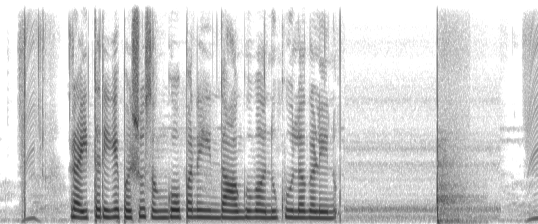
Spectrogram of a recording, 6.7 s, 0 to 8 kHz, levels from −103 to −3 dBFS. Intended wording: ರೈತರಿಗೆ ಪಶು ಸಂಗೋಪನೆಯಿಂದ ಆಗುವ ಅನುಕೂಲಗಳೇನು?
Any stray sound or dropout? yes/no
yes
